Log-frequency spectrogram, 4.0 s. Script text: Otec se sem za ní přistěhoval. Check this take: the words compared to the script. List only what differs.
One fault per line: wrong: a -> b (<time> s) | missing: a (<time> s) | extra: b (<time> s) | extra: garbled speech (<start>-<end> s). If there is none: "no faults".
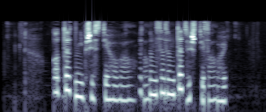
missing: se sem za (1.1 s)
extra: garbled speech (2.1-3.4 s)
